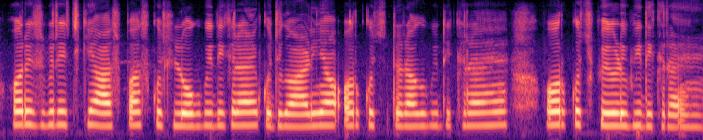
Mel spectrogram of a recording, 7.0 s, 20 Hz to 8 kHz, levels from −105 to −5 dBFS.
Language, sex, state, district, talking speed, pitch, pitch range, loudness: Hindi, female, Rajasthan, Nagaur, 240 wpm, 240 Hz, 235-245 Hz, -18 LUFS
